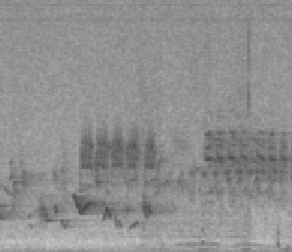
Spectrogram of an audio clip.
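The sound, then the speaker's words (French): A bee passes by a pond surrounded by red and blue flowers, buzzing with a steady, low drone for several seconds while birds chirp and twitter faintly in the background outdoors. “Une grenouille coasse, une goutte d'eau qui tombe dans la mare, une abeille qui passe par là.”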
